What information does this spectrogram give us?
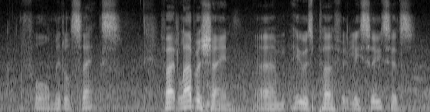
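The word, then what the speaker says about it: Labuschagne: morgue he said that the welsh are about the only ones who can pronounce my name properly never shane not being the well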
